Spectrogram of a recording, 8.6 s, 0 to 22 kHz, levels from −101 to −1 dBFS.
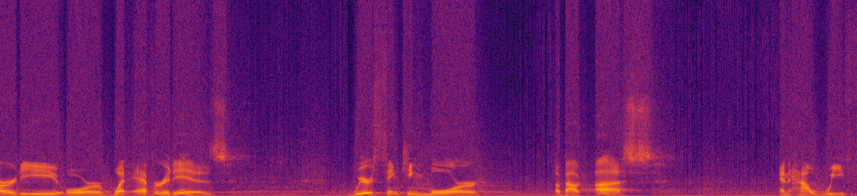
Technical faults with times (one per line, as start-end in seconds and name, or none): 0.00-8.57 stuck bit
